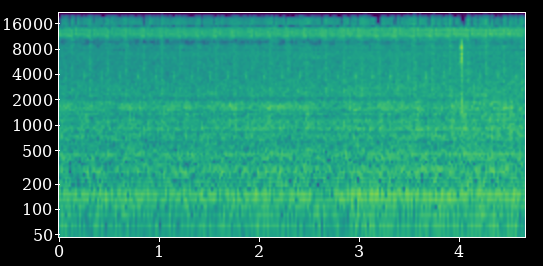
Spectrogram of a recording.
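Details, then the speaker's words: 1994 Mercedes E420 (W124, V8), cold at idle with suspected failing water pump: steady low groan over a smooth idle, a bearing noise hard to pinpoint by stethoscope; not confirmed. "All right. And there is our weird bearing noise back again."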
